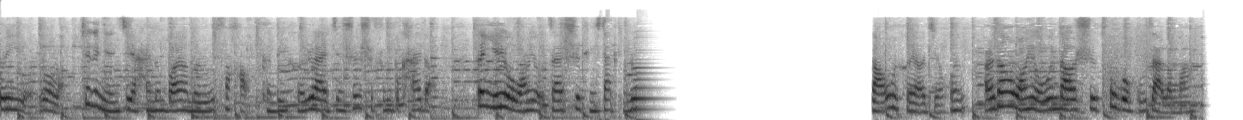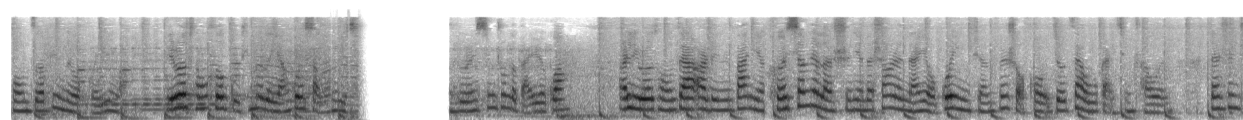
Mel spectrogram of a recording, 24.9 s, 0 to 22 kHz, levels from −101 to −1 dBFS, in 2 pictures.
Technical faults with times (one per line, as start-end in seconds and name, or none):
5.87-6.24 repeated packet loss (robotic sound)
6.36-8.74 long network dropout
12.02-12.56 long network dropout
15.72-15.94 repeated packet loss (robotic sound)
16.00-16.94 long network dropout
